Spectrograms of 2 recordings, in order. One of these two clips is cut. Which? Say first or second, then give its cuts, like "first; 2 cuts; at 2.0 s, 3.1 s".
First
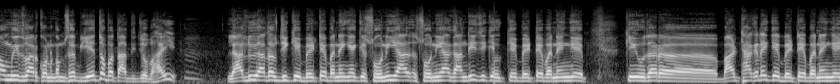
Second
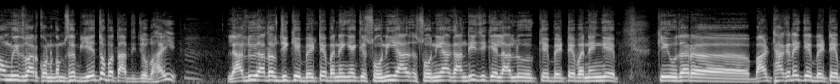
first; 1 cut; at 5.0 s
